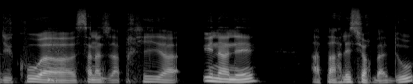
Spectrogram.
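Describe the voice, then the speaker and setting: With a plain, everyday voice, a man speaks at a medium pitch with ordinary pitch variation, recorded very cleanly against a silent background with a dry, close sound and no echo. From Morocco, Oujda region. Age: 30s. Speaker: quality engineer. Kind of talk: casual chat.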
